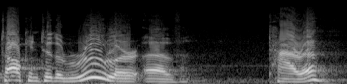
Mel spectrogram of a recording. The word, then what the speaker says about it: Tyre: Now we pronounce that Tyre today. The old King James pronounces it Tyrus, but that is the kingdom of Tyre.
